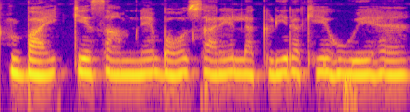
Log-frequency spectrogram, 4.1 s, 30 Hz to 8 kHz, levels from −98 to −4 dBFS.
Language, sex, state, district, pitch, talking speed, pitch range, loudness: Hindi, female, Jharkhand, Deoghar, 205 Hz, 130 wpm, 195-210 Hz, -15 LUFS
